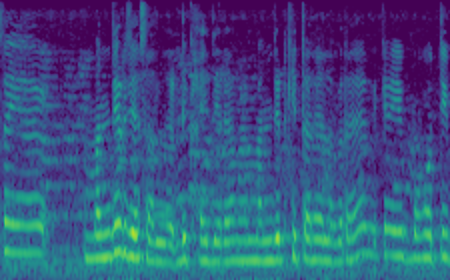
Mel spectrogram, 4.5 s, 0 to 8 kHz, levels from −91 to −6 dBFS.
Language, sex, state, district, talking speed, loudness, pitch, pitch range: Hindi, female, Uttar Pradesh, Budaun, 295 wpm, -31 LUFS, 240 Hz, 215-265 Hz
